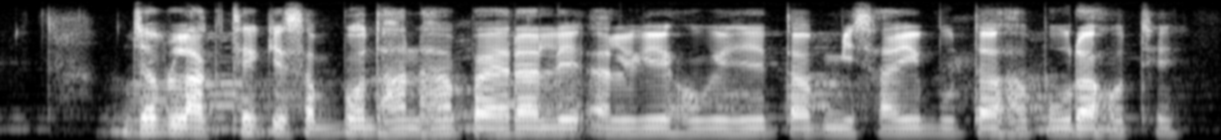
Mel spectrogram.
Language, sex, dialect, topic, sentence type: Chhattisgarhi, male, Western/Budati/Khatahi, agriculture, statement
